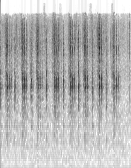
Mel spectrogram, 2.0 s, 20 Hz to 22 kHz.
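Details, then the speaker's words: Used TEAC FD-505 3.5/5.25 combo floppy drive tipped while still in bubble wrap: sharp uneven bursts of light plastic clicks from something loose inside, feared to be a loose or broken drive head, likely a broken snap piece. "I don't know if you can hear that, but there's something potentially loose in there. Hopefully not broken. It could just as be possibly a loose drive head."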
